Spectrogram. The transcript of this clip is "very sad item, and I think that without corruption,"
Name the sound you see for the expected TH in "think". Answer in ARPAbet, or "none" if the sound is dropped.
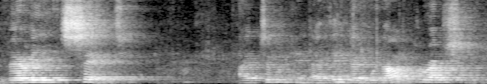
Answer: TH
